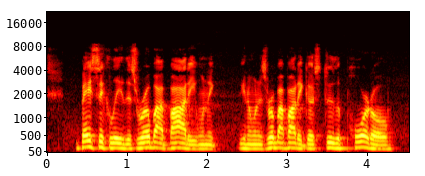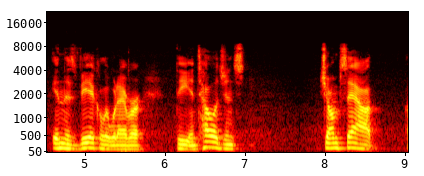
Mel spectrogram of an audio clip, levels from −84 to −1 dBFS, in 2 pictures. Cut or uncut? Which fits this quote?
uncut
